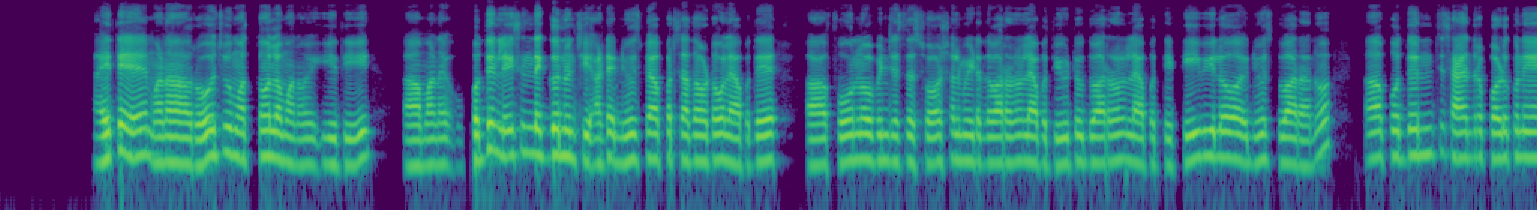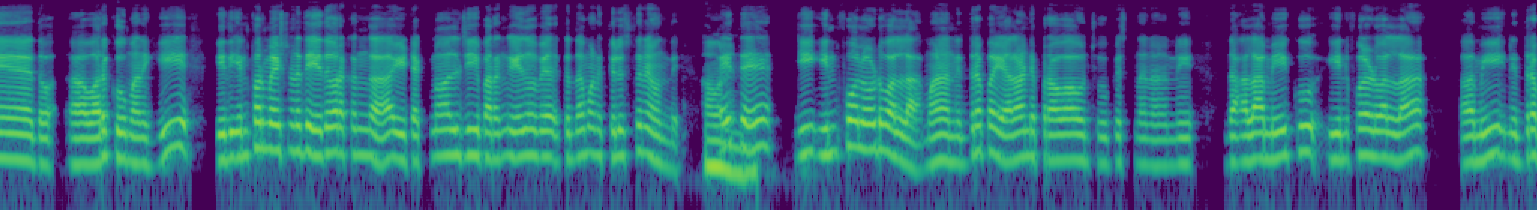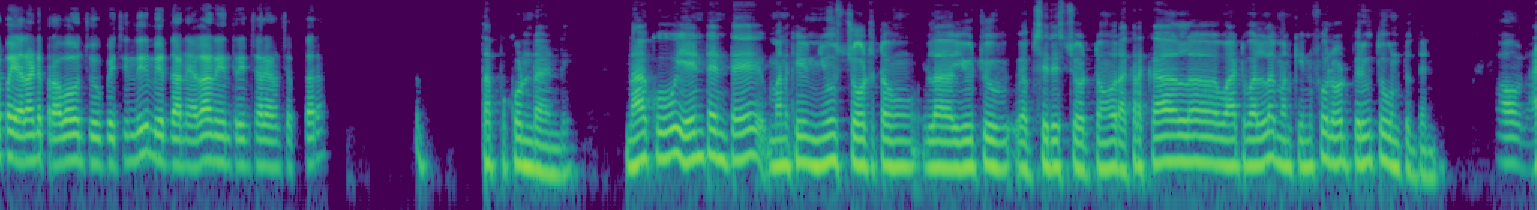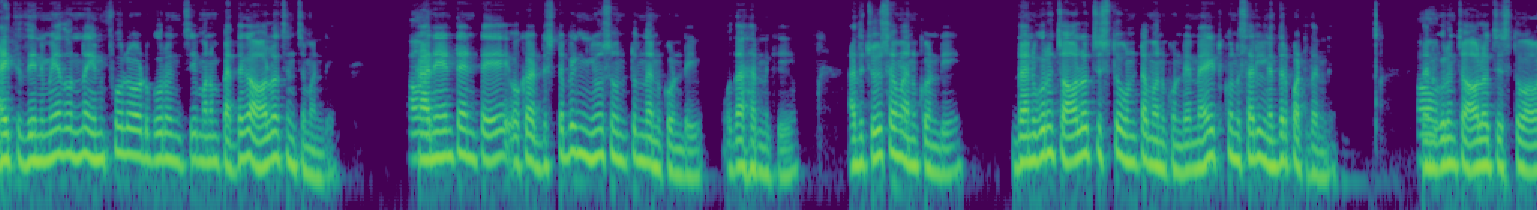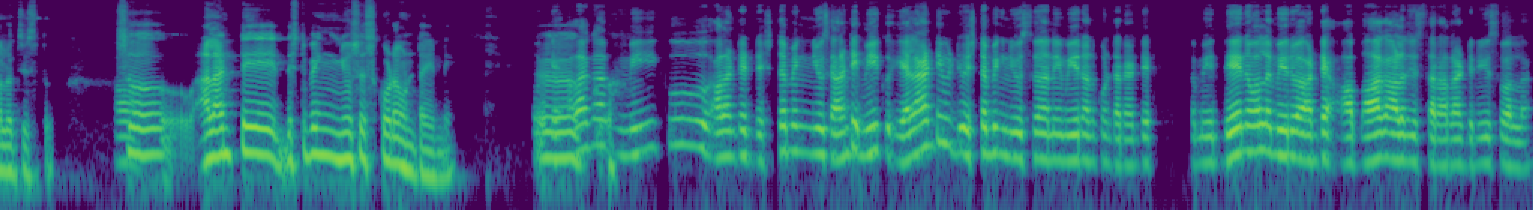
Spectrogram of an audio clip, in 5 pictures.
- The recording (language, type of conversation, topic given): Telugu, podcast, సమాచార భారం వల్ల నిద్ర దెబ్బతింటే మీరు దాన్ని ఎలా నియంత్రిస్తారు?
- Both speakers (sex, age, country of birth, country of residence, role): male, 25-29, India, India, host; male, 35-39, India, India, guest
- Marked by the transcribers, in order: in English: "న్యూస్ పేపర్"; in English: "ఓపెన్"; in English: "సోషల్ మీడియా"; in English: "యూట్యూబ్"; other background noise; in English: "న్యూస్"; in English: "టెక్నాలజీ"; in English: "ఇన్‌ఫో లోడ్"; in English: "ఇన్‌ఫో లోడ్"; in English: "న్యూస్"; in English: "యూట్యూబ్ వెబ్ సిరీస్"; in English: "ఇన్‌ఫో లోడ్"; in English: "ఇన్‌ఫో లోడ్"; in English: "డిస్టర్బింగ్"; in English: "నైట్"; lip smack; in English: "సో"; in English: "డిస్టర్బింగ్ న్యూసెస్"; in English: "డిస్టర్బింగ్ న్యూస్"; in English: "డిస్టర్బింగ్"; in English: "న్యూస్"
